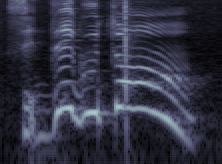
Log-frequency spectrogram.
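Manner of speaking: high, loud, slow outraged shout; outraged cry. Acted. Daughter outraged at the bank bosses, loud shout. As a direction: spit out the disgust. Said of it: "je crie".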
